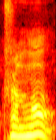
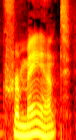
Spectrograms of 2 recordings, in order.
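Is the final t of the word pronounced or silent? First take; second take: silent; pronounced. First: The word is said the French way, t silent. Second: The word is said as spelled, t pronounced. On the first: "I'm trying to say it in the French way" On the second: "it's spelled cremant"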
